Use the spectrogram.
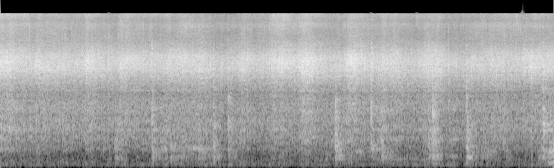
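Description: Drumstick and potato fritters fry in oil with a loud, continuous bubbling sizzle, broken by crisp pops and crackles close up throughout, with no voices.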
